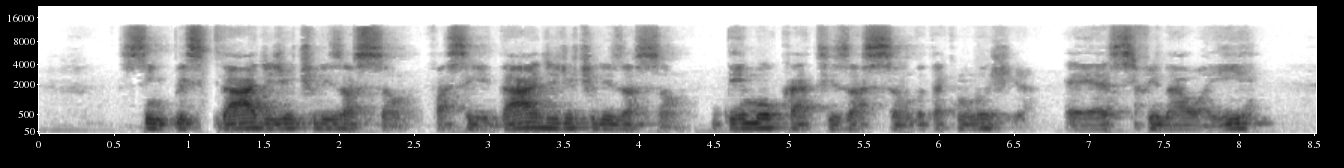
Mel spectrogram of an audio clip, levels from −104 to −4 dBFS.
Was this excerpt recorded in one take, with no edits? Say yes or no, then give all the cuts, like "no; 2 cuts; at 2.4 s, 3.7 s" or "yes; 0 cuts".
no; 4 cuts; at 2.5 s, 4.4 s, 6.8 s, 7.3 s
